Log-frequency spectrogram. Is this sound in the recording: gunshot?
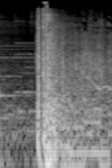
yes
